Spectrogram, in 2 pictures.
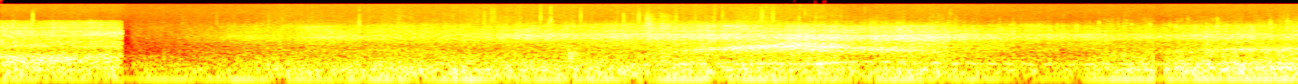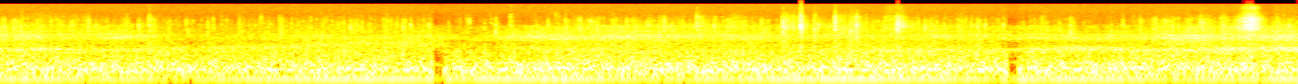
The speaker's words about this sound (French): La chaleur de la pièce le calme. On entend moins le vent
